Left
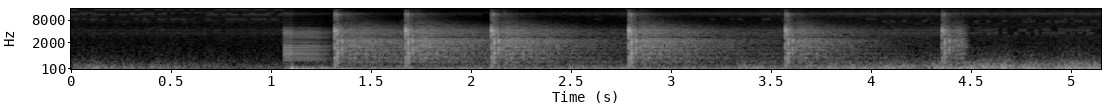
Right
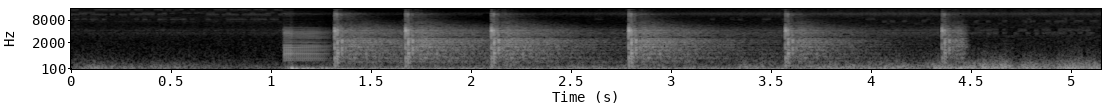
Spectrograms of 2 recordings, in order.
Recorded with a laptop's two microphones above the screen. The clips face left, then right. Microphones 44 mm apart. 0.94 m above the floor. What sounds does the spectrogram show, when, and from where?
1.1 s a clap: centre (ahead or behind)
